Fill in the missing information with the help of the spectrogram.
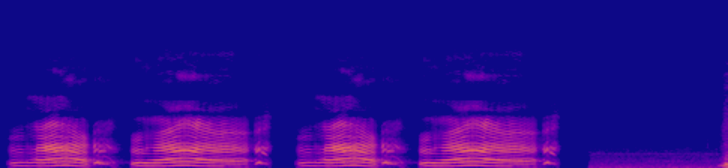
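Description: Four loud, rhythmic, high-pitched infant wails in quick succession, each rising and falling, then a soft hiss of room noise; a typical hunger cry.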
